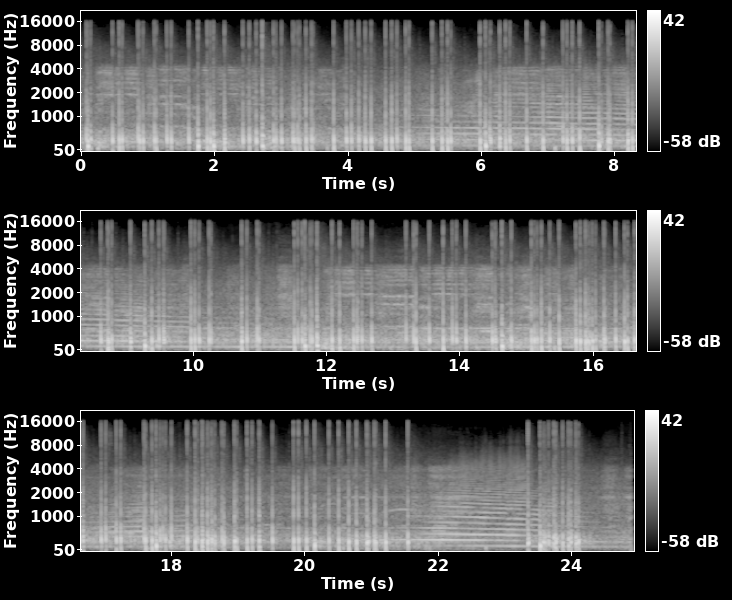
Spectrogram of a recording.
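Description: Fireworks display: a dense run of bangs and crackling bursts, one after another, over music with held notes.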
